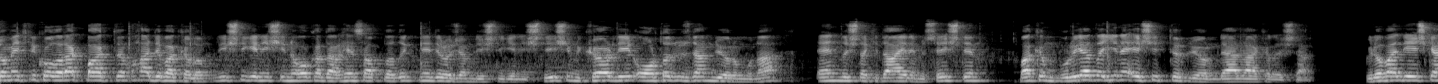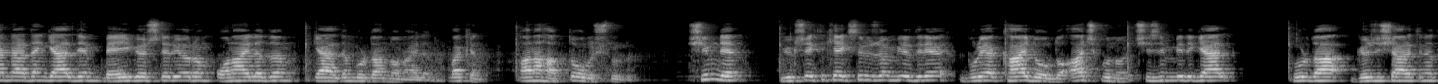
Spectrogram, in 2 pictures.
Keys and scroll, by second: 10.9 shift+0.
